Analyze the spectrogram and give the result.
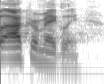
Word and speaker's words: acromegaly: And seriously, and it's called, I'm going to say this wrong, acromegaly. What is it? I said it right? Thank you. It's called acromegaly.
